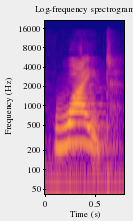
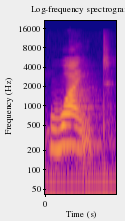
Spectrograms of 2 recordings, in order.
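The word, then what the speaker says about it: white: वाइट डब्ल्यू एच आई टी ई वाइट line time side ये जो last में इ है ये सब साइलेंट हैं। इनको हम प्रोनाउंस नहीं कर रहे हैं।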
